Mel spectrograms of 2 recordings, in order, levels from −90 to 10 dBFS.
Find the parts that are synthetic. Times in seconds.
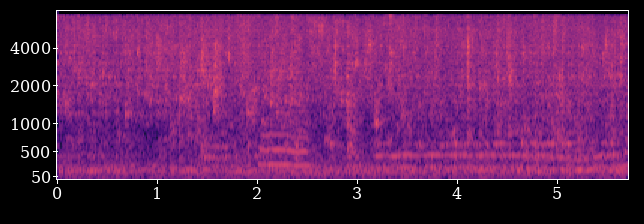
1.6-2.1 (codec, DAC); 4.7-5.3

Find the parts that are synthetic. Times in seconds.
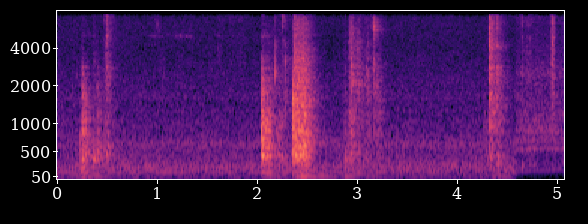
none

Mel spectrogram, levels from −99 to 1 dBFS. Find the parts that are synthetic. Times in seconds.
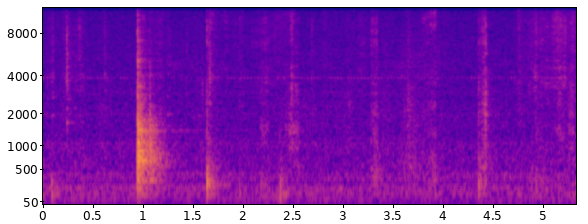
none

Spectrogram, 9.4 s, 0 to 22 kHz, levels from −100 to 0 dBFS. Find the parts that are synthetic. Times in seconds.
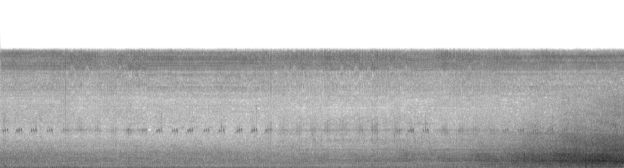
0.9-2.2 (codec, SNAC); 4.0-6.1; 6.5-7.5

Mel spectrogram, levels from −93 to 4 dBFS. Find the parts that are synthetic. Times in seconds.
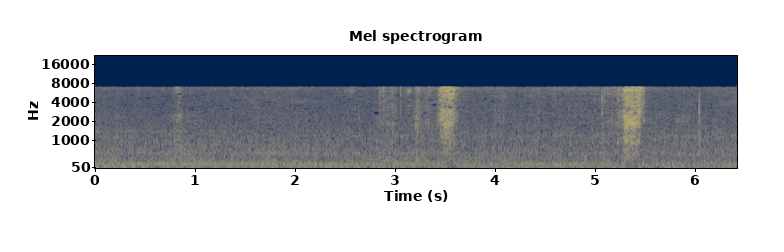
4.5-5.5 (vocoder, WaveNeXt)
